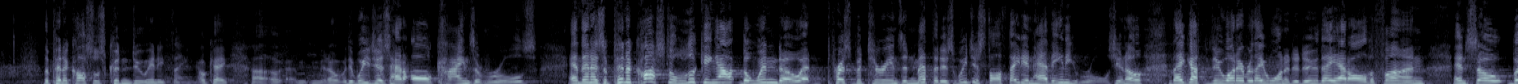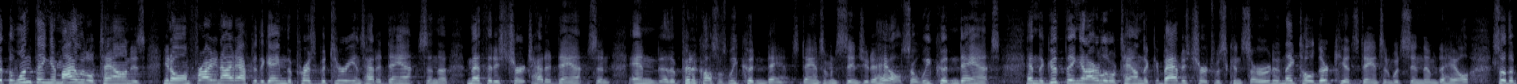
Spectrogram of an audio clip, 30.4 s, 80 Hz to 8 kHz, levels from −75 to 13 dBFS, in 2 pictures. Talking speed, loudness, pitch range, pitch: 250 wpm, -22 LUFS, 190-235 Hz, 215 Hz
